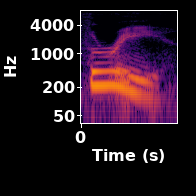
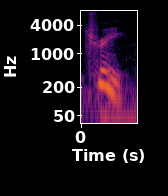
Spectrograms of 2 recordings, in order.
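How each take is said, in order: First: The word starts with a th sound. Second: The word starts with a plain t sound.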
